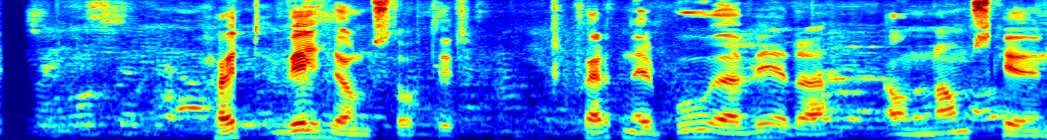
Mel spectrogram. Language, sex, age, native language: Icelandic, male, 15, Icelandic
